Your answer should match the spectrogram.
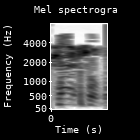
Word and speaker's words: Cashel: And it's Cashel, by the way. Rhymes with Dashel, our former wasn't Daschle the wasn't he the minority leader, the majority leader of the Congress? – One of the other.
